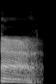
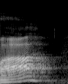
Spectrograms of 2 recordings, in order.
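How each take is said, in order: First: The vowel is bright, forward and nasal. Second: The vowel is an open, Spanish-style ah. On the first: "to the American target number one"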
